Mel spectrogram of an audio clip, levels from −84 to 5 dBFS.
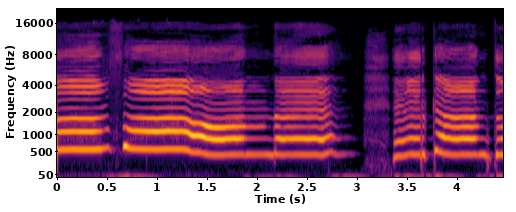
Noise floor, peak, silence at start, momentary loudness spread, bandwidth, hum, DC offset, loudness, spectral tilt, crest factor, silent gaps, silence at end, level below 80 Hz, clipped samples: -47 dBFS; -2 dBFS; 0 s; 13 LU; 16.5 kHz; none; under 0.1%; -14 LUFS; 1.5 dB/octave; 14 dB; none; 0 s; -66 dBFS; under 0.1%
